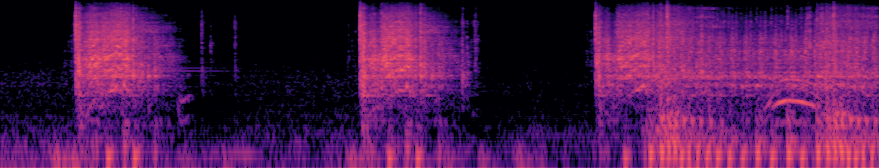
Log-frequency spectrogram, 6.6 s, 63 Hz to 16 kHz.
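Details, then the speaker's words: HEMI 224cc Mega Moto minibike after fitting 1.2 ratio roller rockers, chain on, started with drill-driven starter: couple of starter bursts, then uneven loping beat, no knocks; normal running with cam lope. "seems to be running pretty good though definitely got a lope to it"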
